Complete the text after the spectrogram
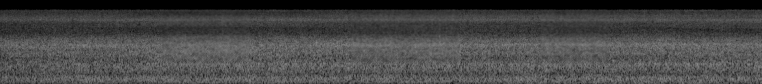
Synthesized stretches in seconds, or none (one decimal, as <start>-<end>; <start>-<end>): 1.6-2.5; 3.5-4.6; 5.4-6.1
